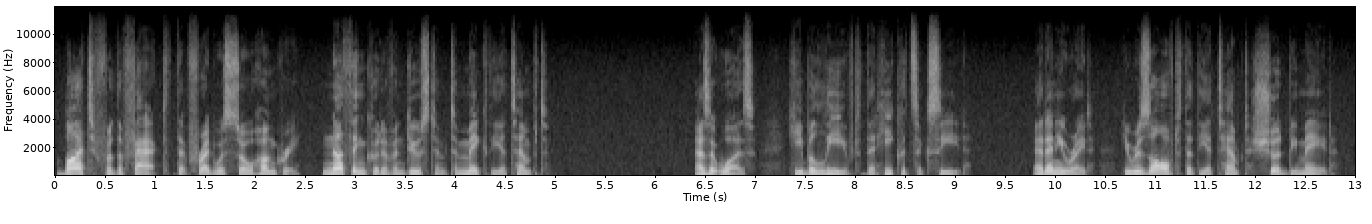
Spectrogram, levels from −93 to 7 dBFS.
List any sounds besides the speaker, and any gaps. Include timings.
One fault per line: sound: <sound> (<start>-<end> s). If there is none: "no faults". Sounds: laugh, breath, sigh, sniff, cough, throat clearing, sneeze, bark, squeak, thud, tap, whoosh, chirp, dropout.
no faults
